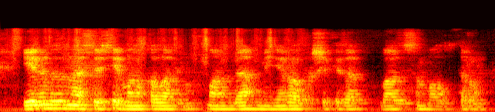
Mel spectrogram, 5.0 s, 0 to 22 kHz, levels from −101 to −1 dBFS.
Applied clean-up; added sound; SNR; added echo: neural separator model SepFormer DNS4.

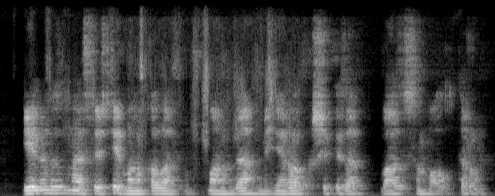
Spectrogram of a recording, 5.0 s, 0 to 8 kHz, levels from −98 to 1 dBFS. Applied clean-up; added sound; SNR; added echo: neural mask model DeepFilterNet 3.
